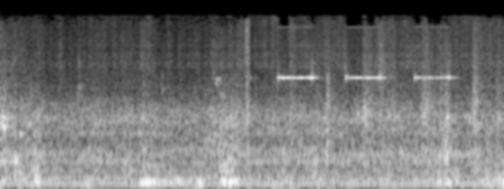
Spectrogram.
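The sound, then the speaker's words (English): Three evenly spaced, high-pitched electronic beeps, each about half a second long, from an Instant Pot pressure cooker timer as the cooking time runs out, over a steady low appliance hum and faint background rumble. “Okay, you heard that beeping noise. That means time is up.”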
